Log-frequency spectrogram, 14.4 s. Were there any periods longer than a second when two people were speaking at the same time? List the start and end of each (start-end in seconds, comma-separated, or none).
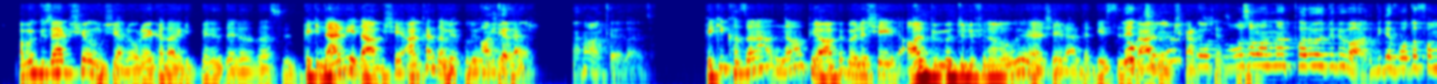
11.2-12.6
